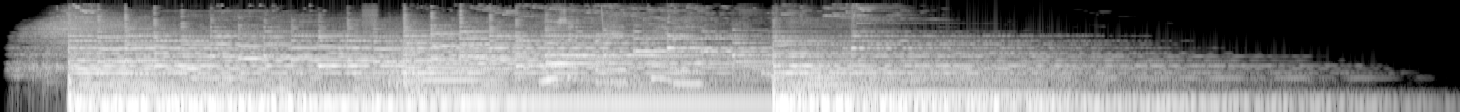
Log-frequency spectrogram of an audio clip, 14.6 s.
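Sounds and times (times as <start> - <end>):
elegant piano logo sting: 0.7 - 12.0.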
